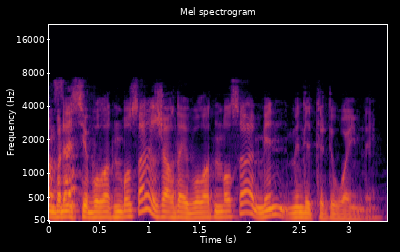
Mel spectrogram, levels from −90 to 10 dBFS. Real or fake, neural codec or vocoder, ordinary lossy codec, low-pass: fake; codec, 16 kHz, 8 kbps, FreqCodec, larger model; none; 7.2 kHz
